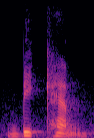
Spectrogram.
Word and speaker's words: بكم: The way we say this is bikem. This is Egyptian, okay? This is straight Egyptian. We don't say this in Lebanese or Jordanian. Bikem.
